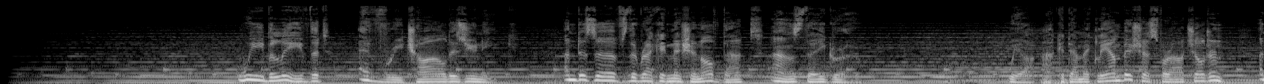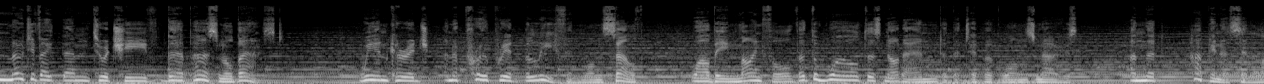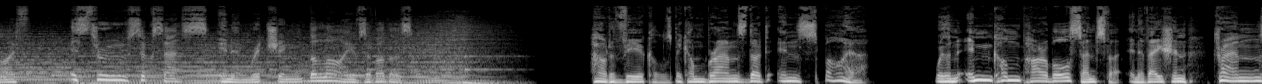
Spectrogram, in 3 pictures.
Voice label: corporate; British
